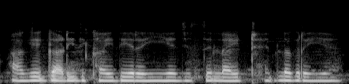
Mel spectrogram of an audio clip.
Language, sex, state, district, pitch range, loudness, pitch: Hindi, female, Uttar Pradesh, Lalitpur, 170-180 Hz, -17 LUFS, 175 Hz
